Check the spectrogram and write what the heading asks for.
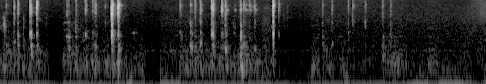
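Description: Faint typing on a computer keyboard: quick, irregular key clicks that thin out after about three and a half seconds.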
